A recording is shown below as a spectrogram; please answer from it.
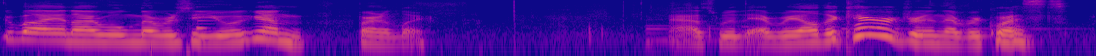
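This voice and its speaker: A woman's voice: medium pitch, animated, quick pace. A woman streaming a game, giving casual, sarcastic and playful reaction commentary. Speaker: gaming streamer. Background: game music.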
